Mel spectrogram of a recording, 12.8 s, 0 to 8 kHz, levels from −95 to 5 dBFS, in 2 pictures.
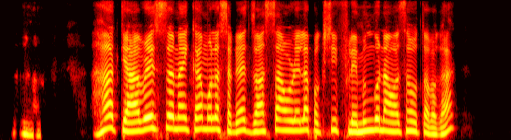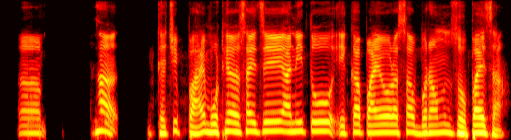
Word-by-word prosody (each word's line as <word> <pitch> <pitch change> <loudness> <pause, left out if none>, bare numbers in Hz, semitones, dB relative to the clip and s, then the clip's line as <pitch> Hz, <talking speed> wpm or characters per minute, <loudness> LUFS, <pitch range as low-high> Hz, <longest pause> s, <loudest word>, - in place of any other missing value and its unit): हां, 145 -7 -4 0.9
हां. 255 +8 +4
त्यावेळेस 220 +7 +4
नाही 245 -1 +1
का, 240 +1 +2
मला 240 0 0
सगळ्यात 205 +1 -1
जास्त 190 +4 0
आवडलेला 215 0 +1
पक्षी 195 +5 -4
फ्लेमिंगो 200 +4 +3
नावाचा 200 -2 0
होता 180 -5 -1
बघा. 140 +3 -1 1.0
अ 160 - -14 1.0
हां. 190 -8 0 0.5
त्याचे 150 +6 -3
पाय 155 +2 0
मोठे 175 +3 0
असायचे, 195 +2 0
आणि 190 +1 0
तो 195 - +1 0.3
एका 175 +5 -2
पायावर 170 +1 +1
असा 170 +2 -3
उभा 160 -1 -1
राहून 165 +2 -1
झोपायचा. 150 -3 +3
190 Hz, 130 wpm, -19 LUFS, 165-210 Hz, 1.0 s, हां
